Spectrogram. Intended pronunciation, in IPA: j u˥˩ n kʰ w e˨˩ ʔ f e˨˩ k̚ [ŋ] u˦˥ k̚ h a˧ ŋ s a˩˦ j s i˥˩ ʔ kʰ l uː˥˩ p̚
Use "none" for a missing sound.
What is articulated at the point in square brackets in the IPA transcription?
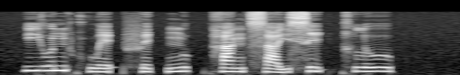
ŋ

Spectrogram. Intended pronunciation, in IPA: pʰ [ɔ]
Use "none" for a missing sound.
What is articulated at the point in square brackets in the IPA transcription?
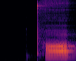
ɔ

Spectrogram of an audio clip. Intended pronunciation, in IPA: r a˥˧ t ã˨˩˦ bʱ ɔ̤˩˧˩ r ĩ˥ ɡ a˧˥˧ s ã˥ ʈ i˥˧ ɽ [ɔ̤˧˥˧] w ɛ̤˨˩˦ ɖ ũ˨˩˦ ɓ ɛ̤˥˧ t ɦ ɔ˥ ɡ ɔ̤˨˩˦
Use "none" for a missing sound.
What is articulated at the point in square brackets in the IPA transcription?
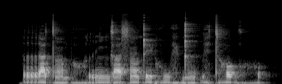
ɔ̤˥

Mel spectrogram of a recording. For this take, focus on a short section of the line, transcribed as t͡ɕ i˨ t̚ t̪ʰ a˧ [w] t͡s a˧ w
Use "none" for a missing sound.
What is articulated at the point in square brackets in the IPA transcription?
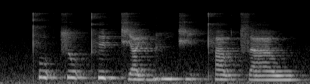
w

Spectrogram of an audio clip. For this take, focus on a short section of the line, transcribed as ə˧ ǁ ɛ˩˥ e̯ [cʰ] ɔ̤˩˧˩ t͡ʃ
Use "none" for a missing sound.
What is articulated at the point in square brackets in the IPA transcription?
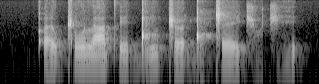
t͡ʃ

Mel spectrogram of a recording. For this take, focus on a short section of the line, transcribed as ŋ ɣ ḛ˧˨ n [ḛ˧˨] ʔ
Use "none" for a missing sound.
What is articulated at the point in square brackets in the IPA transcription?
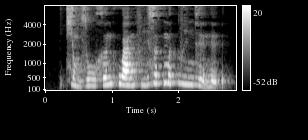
ḛ˧˨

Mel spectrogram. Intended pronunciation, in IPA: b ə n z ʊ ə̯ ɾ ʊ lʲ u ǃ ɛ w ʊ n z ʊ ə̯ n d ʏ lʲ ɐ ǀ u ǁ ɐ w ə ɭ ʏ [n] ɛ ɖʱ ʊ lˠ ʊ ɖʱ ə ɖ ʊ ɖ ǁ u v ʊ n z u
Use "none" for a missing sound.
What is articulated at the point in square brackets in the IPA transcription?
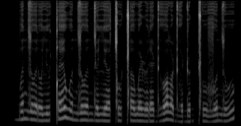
ɾ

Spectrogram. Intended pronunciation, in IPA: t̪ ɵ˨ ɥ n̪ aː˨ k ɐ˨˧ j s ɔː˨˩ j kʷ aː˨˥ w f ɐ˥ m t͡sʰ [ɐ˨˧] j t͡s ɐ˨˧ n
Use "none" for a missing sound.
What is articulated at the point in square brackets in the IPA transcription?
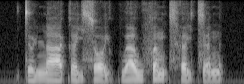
ɐ˨˧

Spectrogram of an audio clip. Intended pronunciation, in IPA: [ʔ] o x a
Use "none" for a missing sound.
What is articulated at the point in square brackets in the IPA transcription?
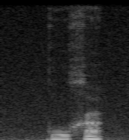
k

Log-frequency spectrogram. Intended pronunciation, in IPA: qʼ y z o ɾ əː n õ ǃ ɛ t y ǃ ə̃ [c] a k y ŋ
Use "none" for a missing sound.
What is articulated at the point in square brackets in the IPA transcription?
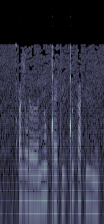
k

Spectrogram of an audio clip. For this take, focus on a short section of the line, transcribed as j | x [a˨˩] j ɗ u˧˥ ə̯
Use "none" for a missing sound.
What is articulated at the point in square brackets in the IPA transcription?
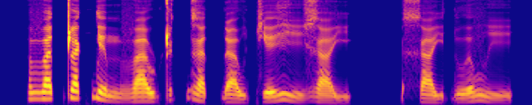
a˨˩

